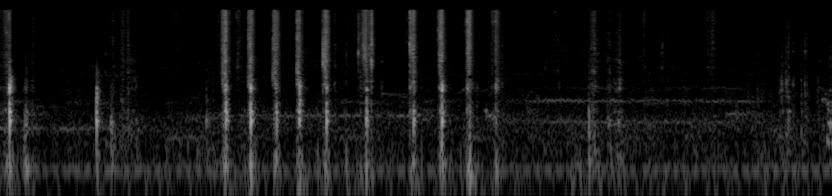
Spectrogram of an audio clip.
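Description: Kitchen knife chopping vegetables on a wooden cutting board: irregular sharp knocks of the blade on the board. There is a quick run of about ten strikes in the middle and only a few scattered ones near the end.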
